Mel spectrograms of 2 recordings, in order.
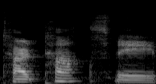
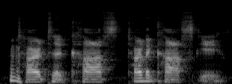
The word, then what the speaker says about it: Tartakovsky: Adam Devine is a fixed pooch in R-rated Gendy Tartakovsky film. Sorry for mispronouncing that. Tartakovsky.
